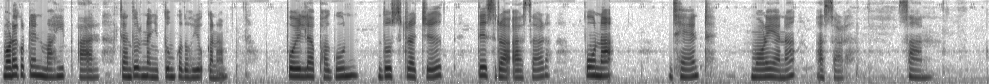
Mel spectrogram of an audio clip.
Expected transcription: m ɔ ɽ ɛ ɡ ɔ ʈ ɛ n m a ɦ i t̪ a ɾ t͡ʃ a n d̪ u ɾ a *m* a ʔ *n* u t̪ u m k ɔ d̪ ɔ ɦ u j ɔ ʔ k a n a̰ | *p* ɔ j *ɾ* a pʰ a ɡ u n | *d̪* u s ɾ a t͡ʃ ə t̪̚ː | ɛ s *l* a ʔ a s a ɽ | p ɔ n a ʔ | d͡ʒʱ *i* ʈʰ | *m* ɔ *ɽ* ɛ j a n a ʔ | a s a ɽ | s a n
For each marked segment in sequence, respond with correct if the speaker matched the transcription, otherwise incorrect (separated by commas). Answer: incorrect, incorrect, correct, incorrect, correct, incorrect, incorrect, correct, correct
